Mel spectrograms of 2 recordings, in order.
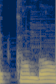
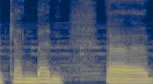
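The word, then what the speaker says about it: kanban: son organisation en colonne on parle de cambant ou de caneban pour le prononcer aussi en japonais c'est une formulation en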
